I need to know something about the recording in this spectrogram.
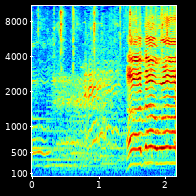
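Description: A sheep bleats in a gap between sung lines. About one and a half seconds in, a singer's voice comes back in with a loud, wavering held note.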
